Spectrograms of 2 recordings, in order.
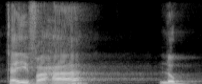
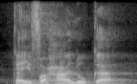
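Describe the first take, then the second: First: The phrase ends on k, final vowel dropped. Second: The phrase ends with a final vowel after k. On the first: One expression works for any listener. "sukunkan kafnya" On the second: This is the form used when first learning grammar. "harokat k-nya itu harus dibaca"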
